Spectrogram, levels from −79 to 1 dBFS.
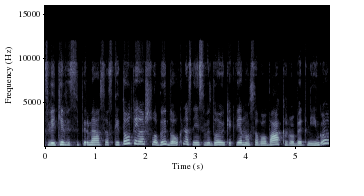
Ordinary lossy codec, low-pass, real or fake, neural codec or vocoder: Opus, 16 kbps; 9.9 kHz; fake; autoencoder, 22.05 kHz, a latent of 192 numbers a frame, VITS, trained on one speaker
